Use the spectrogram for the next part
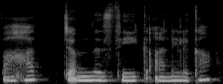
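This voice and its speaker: A woman narrating a romance novel as an audiobook in a steady storytelling read. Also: fairly low pitch, slow pace, husky.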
